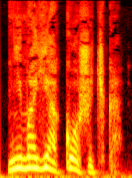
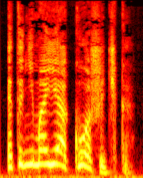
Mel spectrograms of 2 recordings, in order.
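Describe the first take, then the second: First: High-pitched nervous repeat. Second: Put-on very high girlish squeal. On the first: Blonde insists the car is not hers, nervous. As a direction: repeat it fretfully, high but less piercing. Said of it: "нервно повторила Светик". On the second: Blonde finds her car is wrong, squealing. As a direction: shoot the voice up into a squeal. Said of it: "взвизгнула девица". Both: A narrator's reading.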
